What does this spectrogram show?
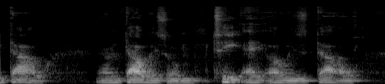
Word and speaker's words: Tao: at it as if it would say tal it's actually dao and daoism t-a-o is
